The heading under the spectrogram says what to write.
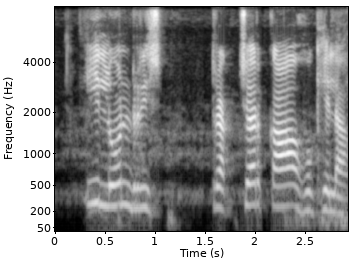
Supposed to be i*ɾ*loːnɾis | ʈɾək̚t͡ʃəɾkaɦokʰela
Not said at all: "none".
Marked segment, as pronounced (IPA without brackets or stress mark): none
